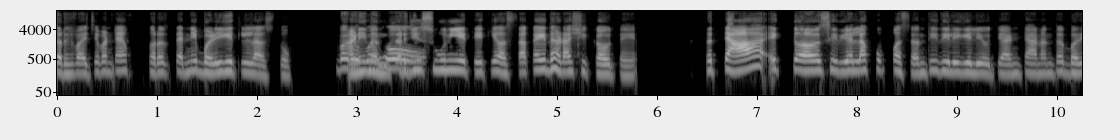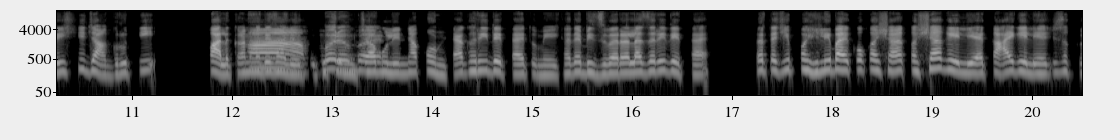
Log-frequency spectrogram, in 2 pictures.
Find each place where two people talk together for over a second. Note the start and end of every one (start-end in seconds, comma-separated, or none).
12.2-13.5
